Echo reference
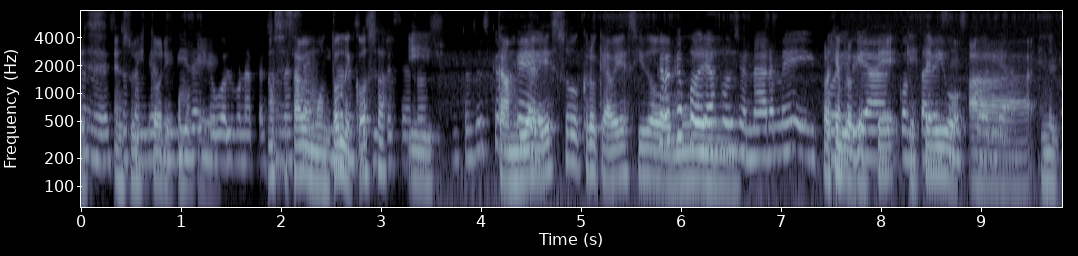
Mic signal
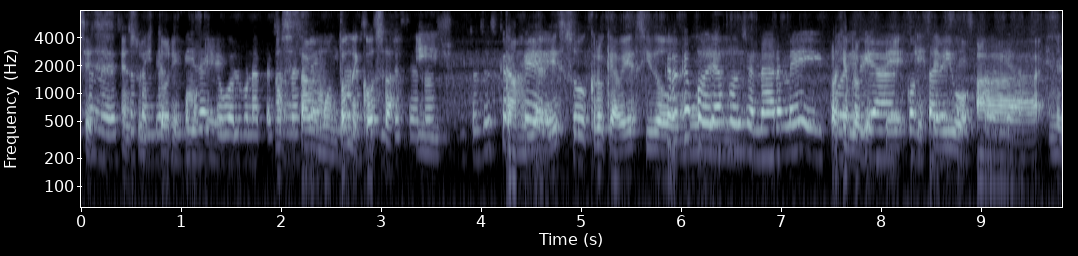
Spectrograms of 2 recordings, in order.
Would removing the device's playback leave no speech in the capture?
Yes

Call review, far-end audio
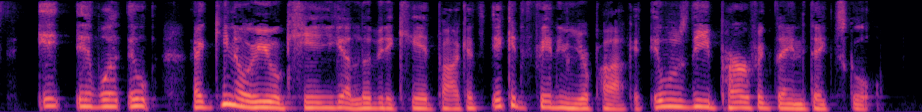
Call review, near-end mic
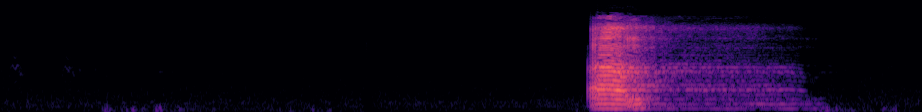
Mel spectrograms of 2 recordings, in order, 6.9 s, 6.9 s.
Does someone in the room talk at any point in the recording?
Yes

